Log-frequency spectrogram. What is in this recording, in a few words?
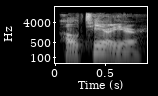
"ulterior", American, English; ɹ - ə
